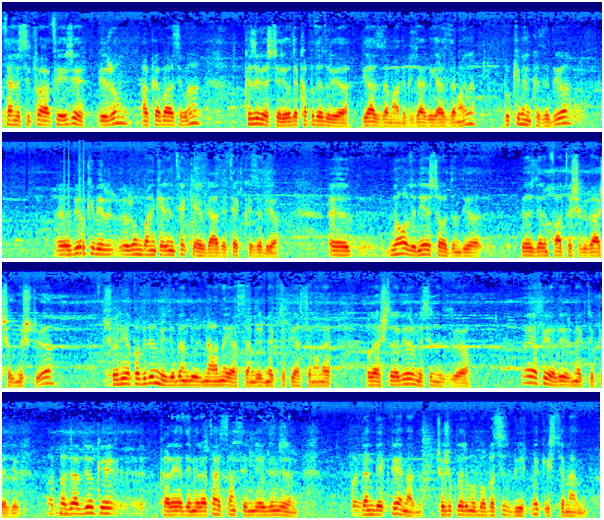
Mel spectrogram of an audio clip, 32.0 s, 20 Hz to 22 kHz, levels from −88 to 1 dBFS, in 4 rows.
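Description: From 8.84 to 9.09 s a short burst of gritty crackle tears across the sound, made of several tiny dropouts with hard edges. This is processor overload crackle: the processor missed a run of deadlines, around seven buffers of roughly 10 ms each, and each was left as silence.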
